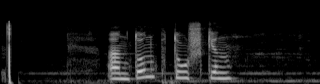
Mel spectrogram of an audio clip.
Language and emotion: Russian, neutral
